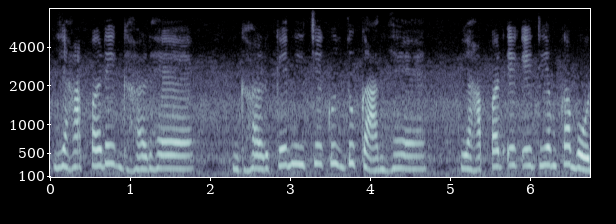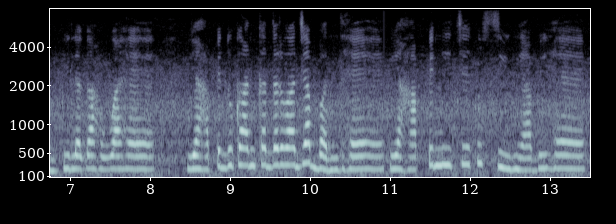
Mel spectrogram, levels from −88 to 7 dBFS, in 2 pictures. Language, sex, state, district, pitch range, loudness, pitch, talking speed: Hindi, female, Bihar, Saran, 225-290 Hz, -16 LUFS, 235 Hz, 160 wpm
